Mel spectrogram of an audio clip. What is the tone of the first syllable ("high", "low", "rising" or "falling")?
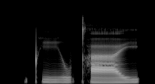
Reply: low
